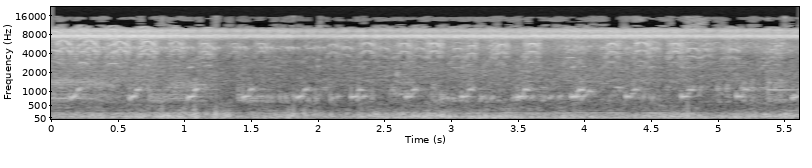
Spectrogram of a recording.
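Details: Even, repetitive upward-slurred croaking notes from a white-breasted waterhen, about three each second, continuing throughout over a persistent low background roar.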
